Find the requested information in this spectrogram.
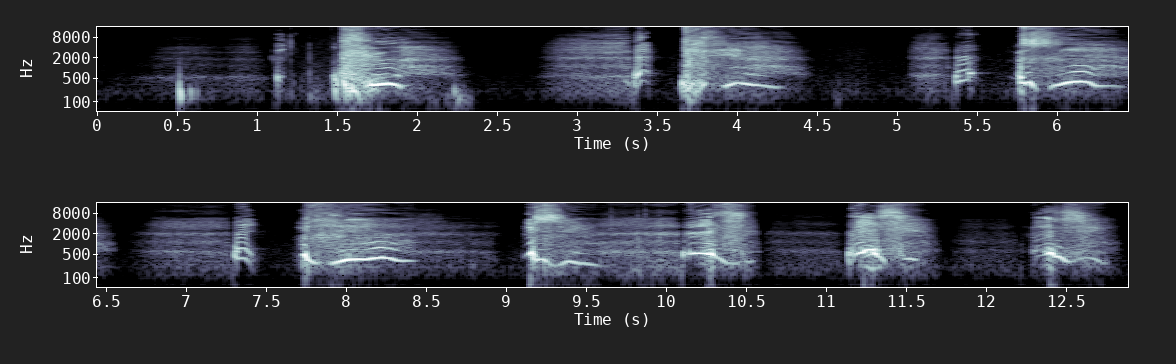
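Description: A run of about nine sneezes over thirteen seconds, each a sharp explosive burst with a short voiced tail. Repeated, allergic sneezing.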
